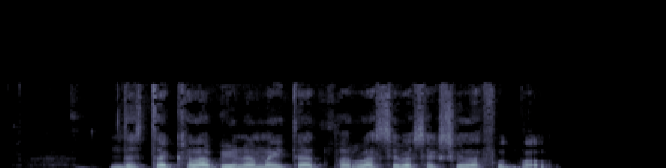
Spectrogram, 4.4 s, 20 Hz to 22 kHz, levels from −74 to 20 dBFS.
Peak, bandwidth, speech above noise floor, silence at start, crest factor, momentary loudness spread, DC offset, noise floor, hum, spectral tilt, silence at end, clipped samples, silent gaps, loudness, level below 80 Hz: -6 dBFS; 11.5 kHz; 53 dB; 0.75 s; 20 dB; 11 LU; under 0.1%; -77 dBFS; none; -5 dB/octave; 0.8 s; under 0.1%; none; -24 LUFS; -56 dBFS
